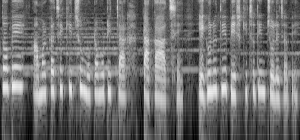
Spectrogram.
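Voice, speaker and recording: Woman voicing a high-pitched, plaintive cartoon working mother. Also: normal speed, vocal fry. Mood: worried. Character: hardworking, worried animal housemaid mother. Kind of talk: children's cartoon voice acting. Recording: music under the voice.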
